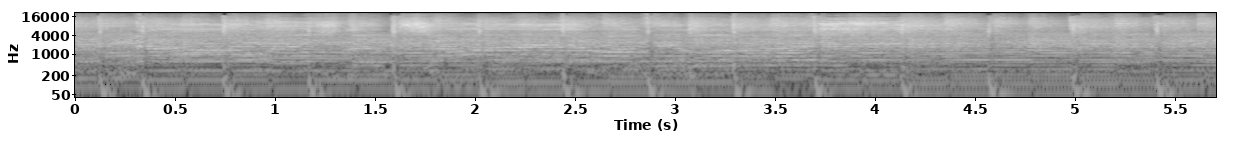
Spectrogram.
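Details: Loud rock music with driving drums and distorted guitar fills the recording, and no animal voice comes through.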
